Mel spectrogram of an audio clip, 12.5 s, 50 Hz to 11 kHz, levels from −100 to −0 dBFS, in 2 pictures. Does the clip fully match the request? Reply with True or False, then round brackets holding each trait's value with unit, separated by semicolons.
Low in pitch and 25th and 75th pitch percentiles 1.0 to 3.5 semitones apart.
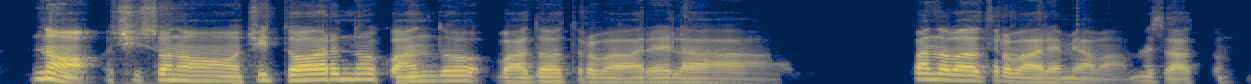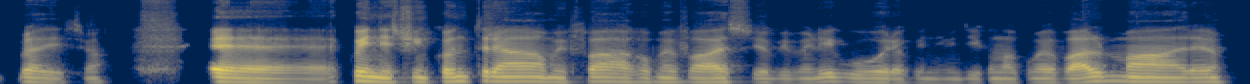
False (120 Hz; 3.9 semitones)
